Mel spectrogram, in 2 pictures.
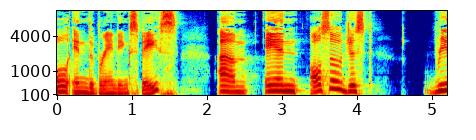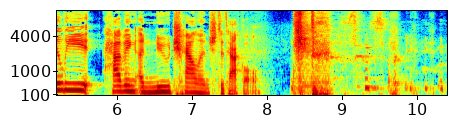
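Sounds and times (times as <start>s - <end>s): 
speech: 0.0s - 4.2s, 4.9s - 8.8s
loud sharp sneeze: 8.3s - 8.9s
laughter: 8.6s - 10.3s.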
